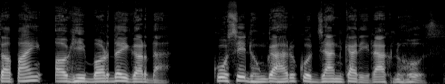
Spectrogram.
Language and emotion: Nepali, neutral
